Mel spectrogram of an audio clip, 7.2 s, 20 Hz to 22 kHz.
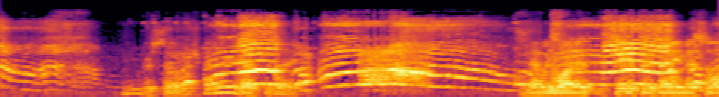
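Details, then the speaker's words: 2-month-old (nine-week-old) girl with colic, crying about 90% of each day for two months, reflux medication unhelpful; loud, sustained wailing cry in rising and falling bursts during a chiropractic adjustment: infant colic crying. "she's been collicky and crying like 90% of the time"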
